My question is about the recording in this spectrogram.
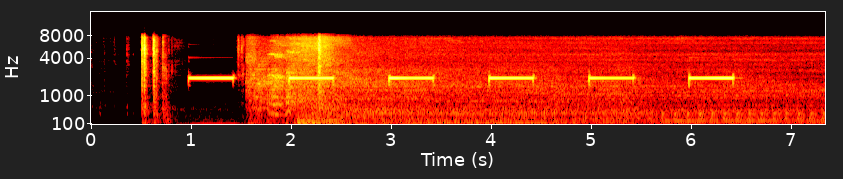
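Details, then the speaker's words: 2001 Honda Civic (D17A) after replacing the ECU fried by voltage spikes from a loose alternator, with temporary matching key and immobilizer: quick crank, then a steady idle under a once-a-second chime. Normal start after the fix. "i believe we got it fixed so alternator got loose and spiked the voltage which caused the ecu to short out and it still cranked but it would run like crap"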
